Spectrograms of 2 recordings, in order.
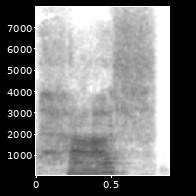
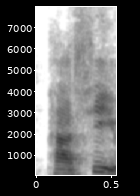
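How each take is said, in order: First: The name ends without a final vowel. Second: The name ends with a sounded final vowel. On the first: The speaker calls it wrong. "not Pash" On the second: The speaker calls it right. "With the E on the end"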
